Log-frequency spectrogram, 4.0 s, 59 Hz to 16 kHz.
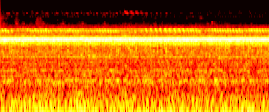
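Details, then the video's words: Dusk cicada chorus from Gippsland, Australia, in a 3D ambience recording: one unbroken, shrill, rapidly throbbing drone at a steady level. "Cicadas at dusk, Australia, Gippsland."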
